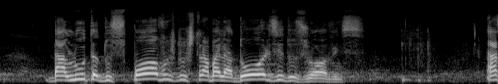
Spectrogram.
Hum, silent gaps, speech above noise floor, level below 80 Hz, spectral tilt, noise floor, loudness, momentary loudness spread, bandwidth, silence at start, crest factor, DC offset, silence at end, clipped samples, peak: none; none; 28 dB; -64 dBFS; -5 dB/octave; -47 dBFS; -20 LUFS; 18 LU; 13.5 kHz; 0 s; 18 dB; under 0.1%; 0 s; under 0.1%; -2 dBFS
